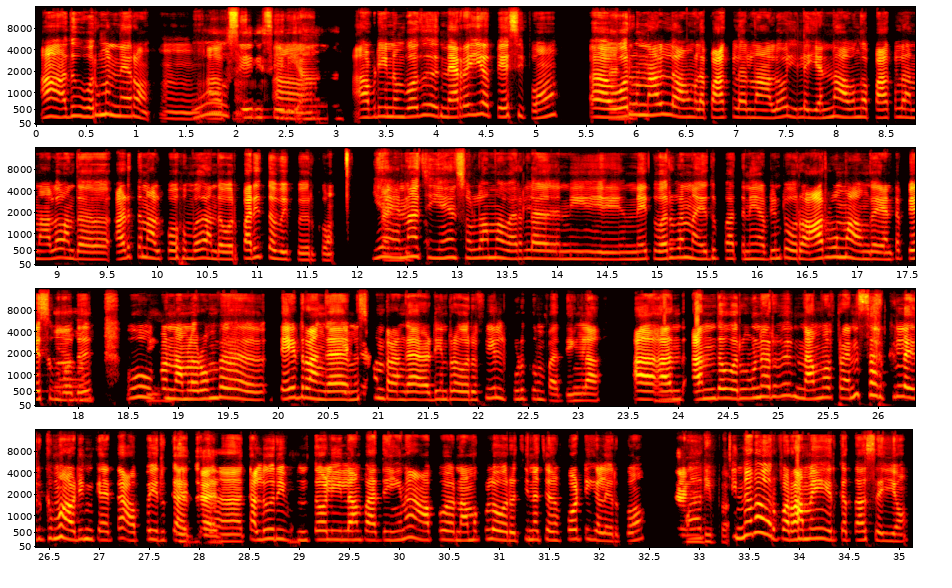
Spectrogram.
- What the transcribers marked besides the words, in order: drawn out: "நீ"; in English: "ஃபீல்"; laughing while speaking: "நம்ம ஃப்ரெண்ட்ஸ் சர்க்கிள்ல இருக்குமா அப்படின்னு கேட்டா"; in English: "ஃப்ரெண்ட்ஸ் சர்க்கிள்ல"
- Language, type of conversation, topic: Tamil, podcast, வழியில் ஒருவருடன் ஏற்பட்ட திடீர் நட்பு எப்படி தொடங்கியது?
